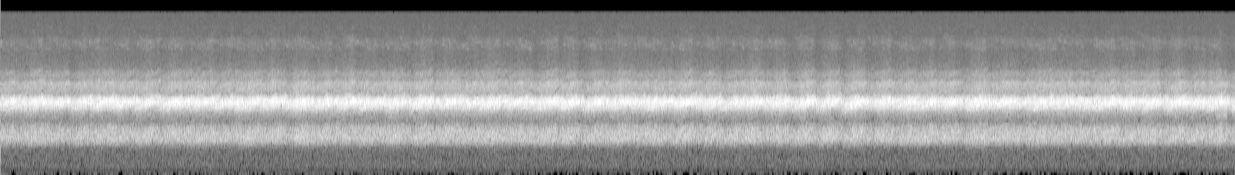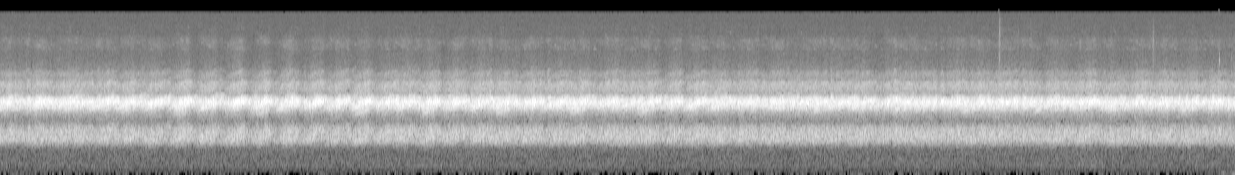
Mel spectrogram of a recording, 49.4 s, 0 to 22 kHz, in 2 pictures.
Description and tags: recorded up in the B.C. (Canadian) mountains in spring, Sterling ST77 mic, one long recording was divided into two, to create stereo. Recorded into Twisted Wave on a MBPro laptop.
frogs, pond, field-recording, chorus, wilderness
